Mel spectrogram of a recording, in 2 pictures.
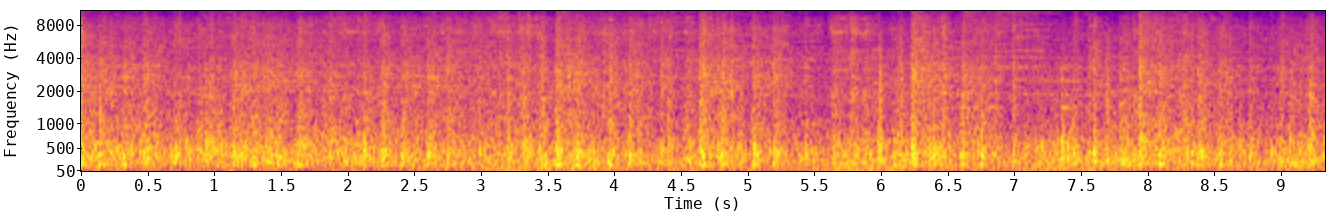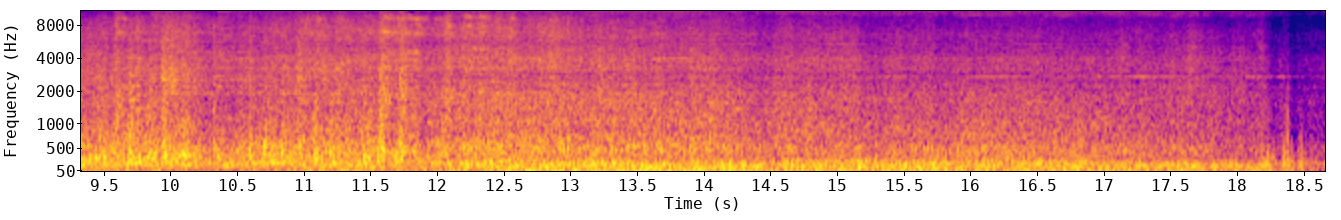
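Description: Freight cars of a long CSX mixed freight train rolling past close by: a steady rumble of steel wheels on rail with a continuous rattle of wheel clicks.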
